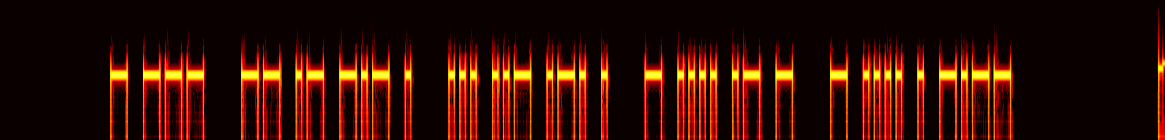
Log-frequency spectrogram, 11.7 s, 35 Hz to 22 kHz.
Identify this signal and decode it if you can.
Morse code, heard as a keyed tone, about 22 wpm, 700 Hz. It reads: TO MAKE SURE THAT THEY
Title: Sets of 5 Words Encore2 22wpm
